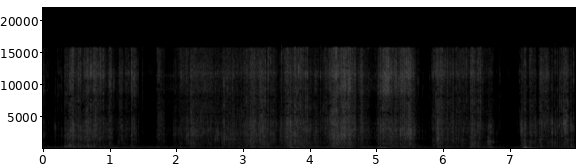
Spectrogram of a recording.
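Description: Tissue paper rustles and crinkles as it is handled.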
